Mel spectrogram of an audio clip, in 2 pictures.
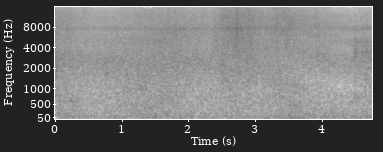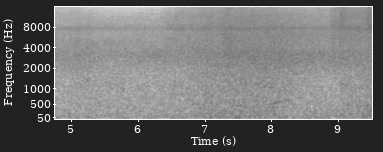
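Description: Surf breaking on a sandy beach: a steady, even wash of waves with a low rumble.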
